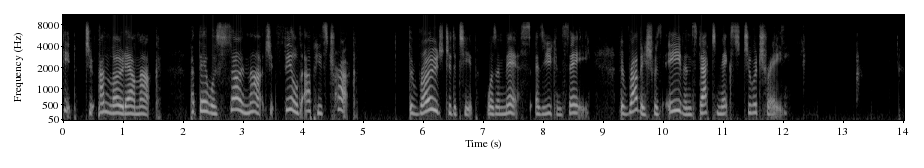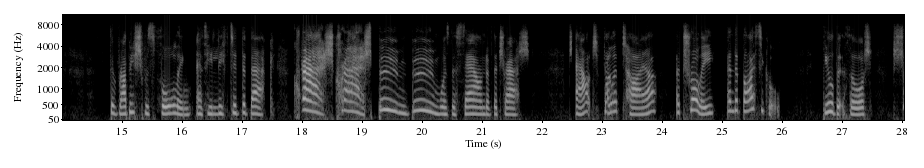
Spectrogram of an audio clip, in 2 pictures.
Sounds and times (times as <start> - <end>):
Speech: 0.0 - 1.6, 2.2 - 4.9, 5.8 - 12.1, 14.8 - 21.8, 22.5 - 26.0, 26.7 - 28.0.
